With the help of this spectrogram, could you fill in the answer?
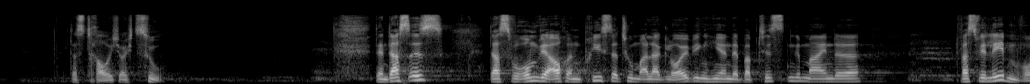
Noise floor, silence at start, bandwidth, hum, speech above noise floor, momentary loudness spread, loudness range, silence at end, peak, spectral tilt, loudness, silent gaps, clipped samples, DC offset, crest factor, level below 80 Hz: -65 dBFS; 0.7 s; 11 kHz; none; 40 dB; 13 LU; 10 LU; 0 s; -4 dBFS; -2.5 dB/octave; -25 LUFS; none; under 0.1%; under 0.1%; 24 dB; -76 dBFS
